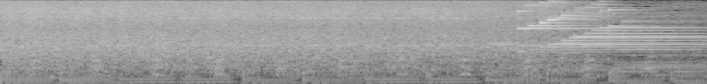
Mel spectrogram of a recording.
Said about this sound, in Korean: 왕이시여, 소나기가 지나가는 것 같습니다.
